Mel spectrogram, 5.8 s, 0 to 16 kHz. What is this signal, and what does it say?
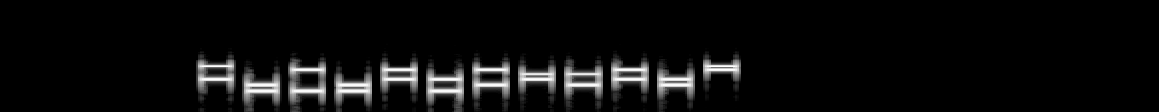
Multi-frequency trunk signalling (R1, as on North American trunks), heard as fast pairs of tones, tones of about 150 ms. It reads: KP 1719286593 ST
